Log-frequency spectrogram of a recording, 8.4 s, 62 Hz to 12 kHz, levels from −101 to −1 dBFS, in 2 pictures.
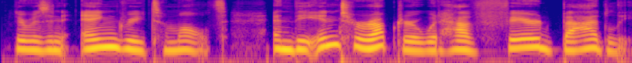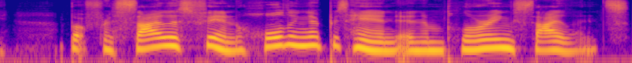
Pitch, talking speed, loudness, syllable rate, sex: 210 Hz, 165 wpm, -19 LUFS, 5.0 syllables/s, female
